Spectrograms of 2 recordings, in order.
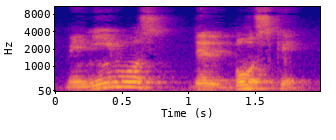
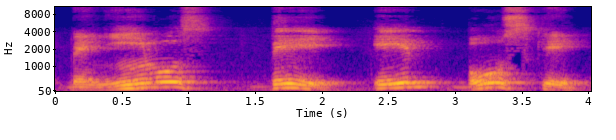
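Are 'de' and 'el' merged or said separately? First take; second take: merged; separate. First: The words de and el merge into del. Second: The words de and el are said separately. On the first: The speaker calls it right. "juntou... ficou del" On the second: The speaker calls it wrong. "Olha que som, que sonoridade desagradável"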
